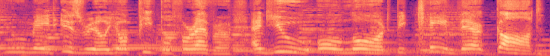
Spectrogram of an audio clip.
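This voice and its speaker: Music plays behind a devout king with a high voice. He prays humbly and earnestly, drawing out his phrases with reverent awe in an audio Bible drama. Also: slow. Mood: exalting praise.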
